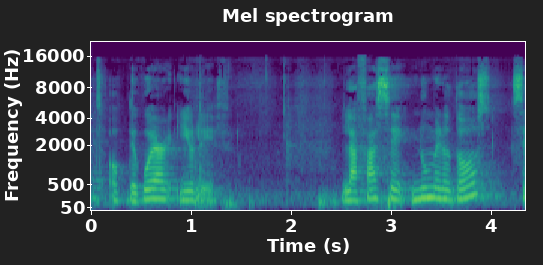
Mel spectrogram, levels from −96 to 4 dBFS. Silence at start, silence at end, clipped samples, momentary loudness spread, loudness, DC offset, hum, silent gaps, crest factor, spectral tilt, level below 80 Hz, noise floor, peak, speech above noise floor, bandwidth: 0 s; 0 s; under 0.1%; 22 LU; -26 LUFS; under 0.1%; none; none; 18 dB; -3.5 dB/octave; -64 dBFS; -52 dBFS; -10 dBFS; 26 dB; 16 kHz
